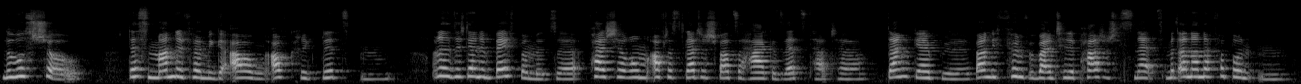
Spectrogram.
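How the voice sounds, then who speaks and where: A woman reading a novel aloud in steady, measured narration. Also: high voice. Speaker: audiobook reader.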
